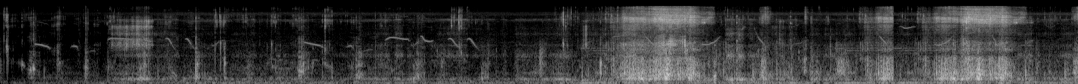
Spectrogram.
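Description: A person slurping rice noodles in green curry off a fork: two long, loud slurps, the first about six seconds in and the second just before the end, with quieter wet chewing before them.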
